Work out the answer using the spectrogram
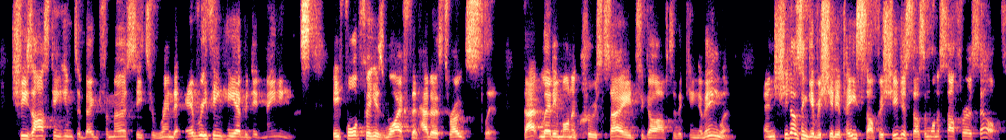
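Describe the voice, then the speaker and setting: A man's voice: fairly high pitch, rough recording. A man, a coach guest in an interview, talking bluntly and emphatically and swearing freely. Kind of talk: casual interview talk.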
